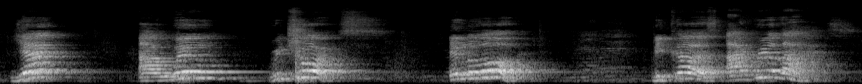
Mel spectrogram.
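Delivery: loud, high proclamation easing down in pitch; triumphant preacher's cry; full-force preaching. Real, not acted. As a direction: proclaim it from the pulpit, drawing out key words. Sermon climax.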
